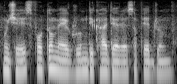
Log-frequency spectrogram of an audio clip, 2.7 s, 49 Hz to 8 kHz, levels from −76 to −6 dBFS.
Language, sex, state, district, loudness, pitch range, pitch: Hindi, male, Manipur, Imphal West, -17 LUFS, 100-110 Hz, 105 Hz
